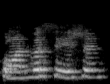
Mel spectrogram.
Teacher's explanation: Conversation. No r sound. So conversation R is like silent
